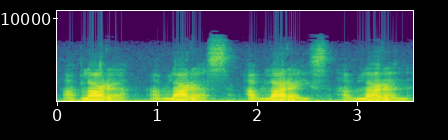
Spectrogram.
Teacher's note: Notice that when you say these forms, hablara, hablaras, hablarais, hablaran, you stress the second to last syllable, even though there's no written accent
